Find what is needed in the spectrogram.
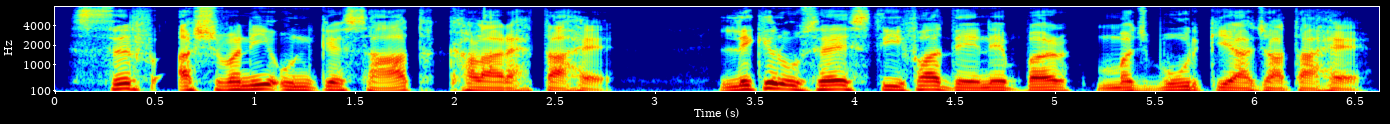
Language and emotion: Urdu, neutral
